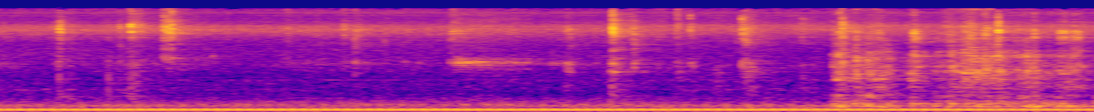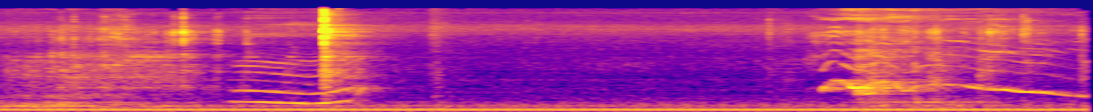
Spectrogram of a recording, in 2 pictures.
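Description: Faint clicks and scratchy rolling of die-cast toy cars on a plastic playset and tabletop, with one sharp clack about seven seconds in, over a steady low hum. A toddler's short vocal sounds come just before the clack and again at the very end, the last one falling in pitch.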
